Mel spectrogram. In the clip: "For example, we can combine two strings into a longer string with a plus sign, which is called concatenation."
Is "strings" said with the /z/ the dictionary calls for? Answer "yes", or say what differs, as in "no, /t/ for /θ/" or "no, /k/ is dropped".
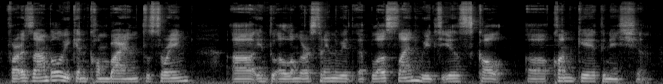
no, /z/ is dropped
